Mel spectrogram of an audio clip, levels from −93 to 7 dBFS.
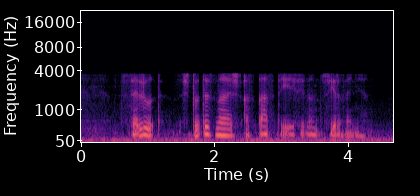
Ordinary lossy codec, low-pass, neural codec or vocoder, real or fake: AAC, 32 kbps; 3.6 kHz; autoencoder, 22.05 kHz, a latent of 192 numbers a frame, VITS, trained on many speakers; fake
